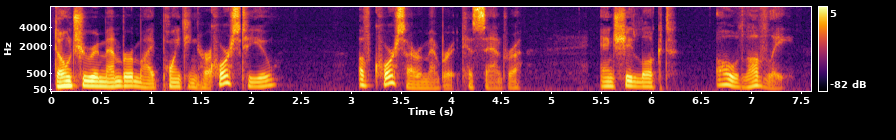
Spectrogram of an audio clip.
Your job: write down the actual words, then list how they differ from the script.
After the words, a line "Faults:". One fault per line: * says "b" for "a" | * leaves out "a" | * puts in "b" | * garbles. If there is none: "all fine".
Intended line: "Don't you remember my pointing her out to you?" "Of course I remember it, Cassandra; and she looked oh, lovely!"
"Don't you remember my pointing her course to you?" "Of course I remember it, Cassandra; and she looked oh, lovely!"
Faults:
* says "course" for "out"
